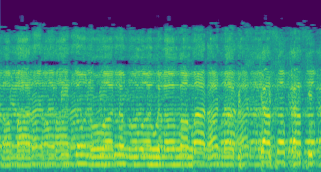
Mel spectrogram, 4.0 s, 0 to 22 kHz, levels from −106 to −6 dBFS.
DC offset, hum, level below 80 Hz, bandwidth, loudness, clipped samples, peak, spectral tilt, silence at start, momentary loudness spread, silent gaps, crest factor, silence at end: under 0.1%; none; -52 dBFS; 13 kHz; -13 LUFS; under 0.1%; 0 dBFS; -3.5 dB/octave; 0 s; 2 LU; none; 14 dB; 0 s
